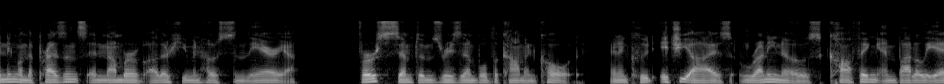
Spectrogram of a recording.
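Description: Discontinuous transmission likely dropped the real background from 3.10 to 3.58 s, just after "hosts in the area." The receiver then substituted comfort noise in place of the background, a flat, featureless hiss about 23 dB quieter, on a path carrying nothing above 8 kHz.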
